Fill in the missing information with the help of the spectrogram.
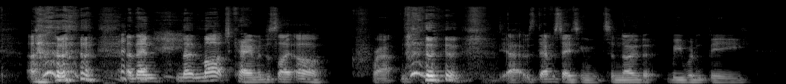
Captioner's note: laughs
